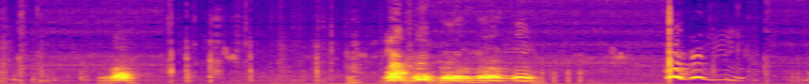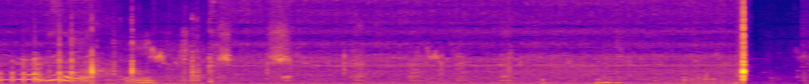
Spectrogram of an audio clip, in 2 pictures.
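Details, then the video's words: Cypress, a pet dog, raging at her toy: bursts of strained, whining growls with wavering pitch near one second, a longer rough cluster from three to four seconds, a sharp outburst at five seconds, then quieter grumbles fading out. "Cypress rages at her dog toy"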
